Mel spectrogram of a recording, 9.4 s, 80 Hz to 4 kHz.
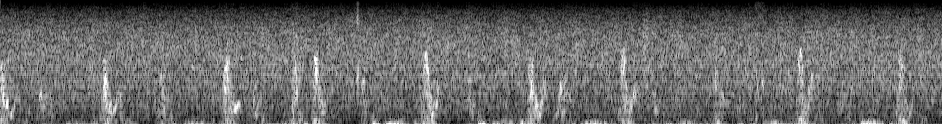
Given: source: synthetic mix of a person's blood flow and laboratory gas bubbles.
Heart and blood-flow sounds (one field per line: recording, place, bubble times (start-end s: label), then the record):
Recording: Doppler ultrasound of blood flow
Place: precordium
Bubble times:
2.89-3.05 s: bubbles
3.56-3.60 s: bubbles
7.54-7.65 s: bubbles
From the record:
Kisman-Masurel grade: 122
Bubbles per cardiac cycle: 1 to 2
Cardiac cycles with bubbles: 10 to 50%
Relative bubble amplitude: moderate (0.250 to 0.450)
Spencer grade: 2 (many but less than half of the cardiac periods contain bubble signals, singularly or in groups)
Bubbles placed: only in the low amplitude regions of the cardiac cycle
